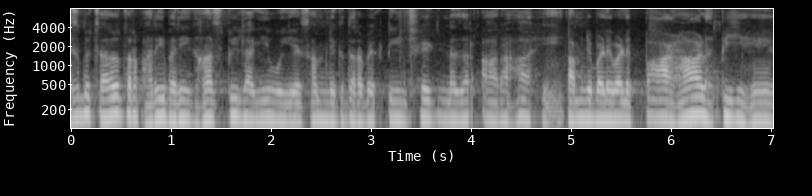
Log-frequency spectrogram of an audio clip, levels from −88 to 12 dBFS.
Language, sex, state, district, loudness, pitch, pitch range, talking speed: Hindi, male, Uttarakhand, Tehri Garhwal, -18 LUFS, 135 Hz, 130-145 Hz, 220 wpm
